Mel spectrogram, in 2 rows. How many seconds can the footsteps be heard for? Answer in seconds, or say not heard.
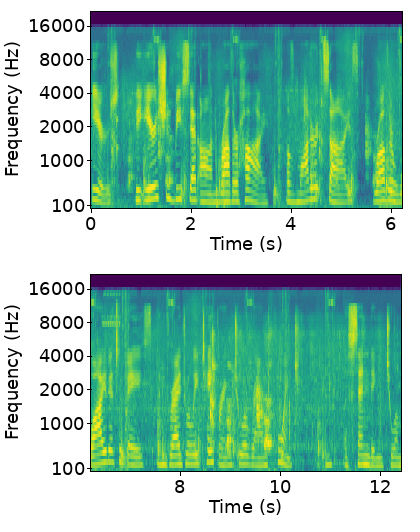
11 s.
